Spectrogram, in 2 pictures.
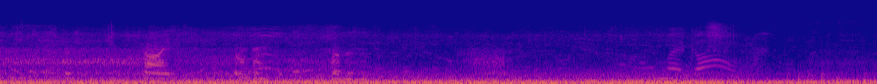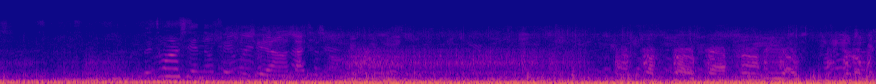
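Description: Distant SpaceX rocket launch: a deep, steady low rumble from the rocket's engines carrying across to the watching crowd, with onlookers' voices and exclamations over it.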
